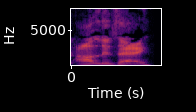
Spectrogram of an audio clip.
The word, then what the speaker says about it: Alize: I actually had to write it down because it looks like Amanda Elise. – It does. – But she pronounces it Alize versus Trish Adora.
